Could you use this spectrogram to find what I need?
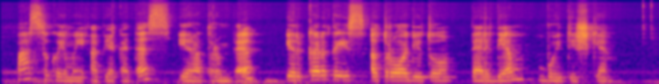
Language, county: Lithuanian, Šiauliai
